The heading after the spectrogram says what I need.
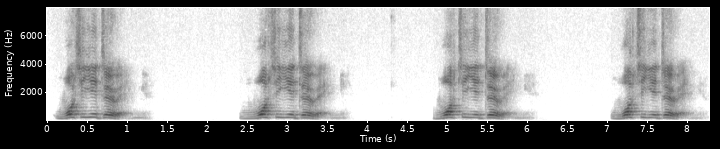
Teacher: Can you hear how the pronunciation of the word you is very different? It's not you, it's ya. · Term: weak form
